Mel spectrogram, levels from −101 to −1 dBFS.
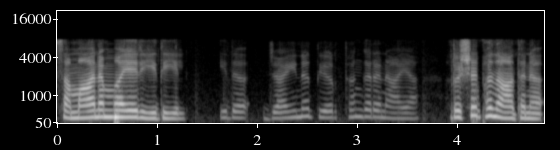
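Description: At 0.52 s there is a burst of packet loss, lasting until about 0.59 s. A run of audio never arrived in time. The receiver held the last sound for about 51 ms and let it fade, so it comes out as a brief sound that dies away. Then playback jumps ahead. About 60 ms of the real signal is simply gone. The sound picks up again on "രീതിയിൽ ഇത്".

From 1.97 s to 2.97 s, right after "രീതിയിൽ ഇത്", the audio slows by about 6.2 percent. Pitch drops with it, by 111 cents, a little more than a semitone. The speech sounds detuned and dragged for that second, then snaps back to normal speed. This is likely a drift correction step: clock-matching software changed the playback rate in one jump to rebalance its buffer.

At 4.15 s comes a short concealed packet loss, over by 4.21 s. About 40 ms of audio went missing. The receiver patched the hole with roughly 41 ms of synthesized continuation, extending the previous sound, then blended back into the real signal. 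It is heard as a quick smear or wobble in the speech rather than a clean gap.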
